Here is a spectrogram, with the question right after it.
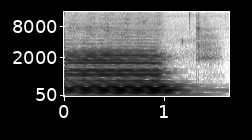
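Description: A single sustained cello note, F sharp played on the C string with the hand in forward extension, rings steady and bright with strong harmonics and fades toward the end, heard alone.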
